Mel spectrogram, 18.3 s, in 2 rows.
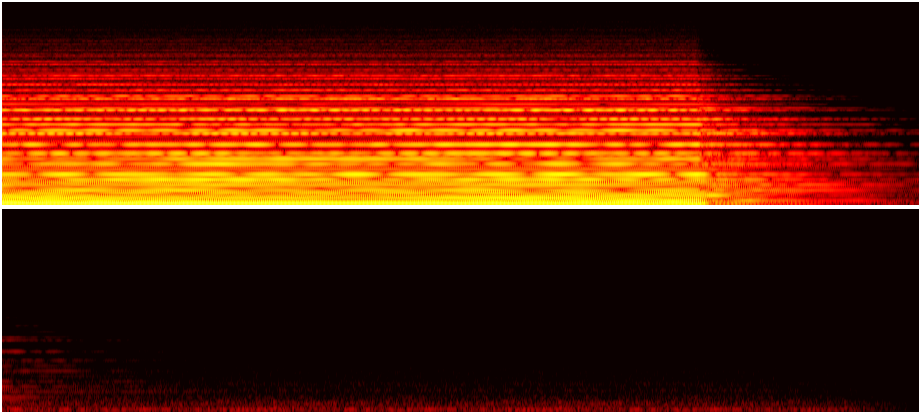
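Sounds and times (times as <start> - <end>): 
organ postlude in G: 0.0 - 8.6.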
